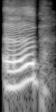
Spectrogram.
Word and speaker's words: herb: And I I've noticed that you Americans have this weird uh way of pronouncing herb. It's herb in the American lexicon, which is weird because it's got a H on it. And H is a a letter, a consonant.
